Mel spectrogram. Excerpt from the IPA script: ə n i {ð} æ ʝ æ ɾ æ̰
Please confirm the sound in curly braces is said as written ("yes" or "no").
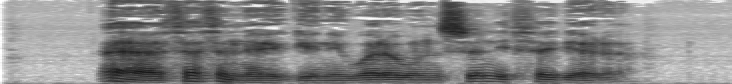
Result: no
